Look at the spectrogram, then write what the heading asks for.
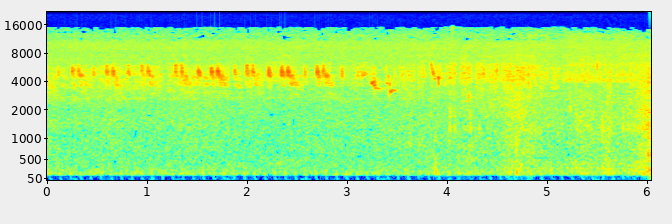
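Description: Quiet waterside ambience with a small bird repeating short high chirps in quick series and giving a brief falling call about three seconds in.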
